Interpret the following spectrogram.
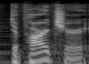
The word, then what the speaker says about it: departure: Departure is departure with stress on the second syllable.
